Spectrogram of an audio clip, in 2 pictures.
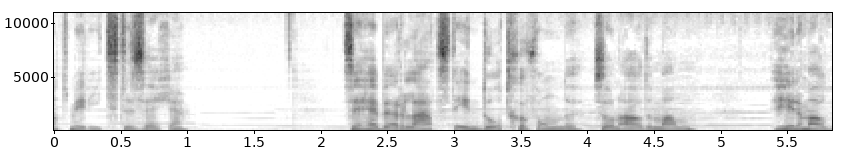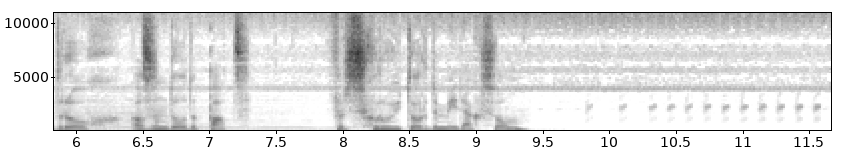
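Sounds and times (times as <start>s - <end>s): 
speech: 0.0s - 1.2s, 2.2s - 9.4s
tree frogs croaking: 3.2s - 11.6s
high insect-like hiss: 3.7s - 11.6s.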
